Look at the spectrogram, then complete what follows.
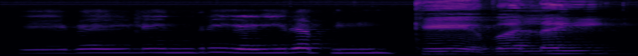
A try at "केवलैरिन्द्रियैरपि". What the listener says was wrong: இந்திரி இல்லை, ரிந்திரி. ரீ தான் படிக்கணும்.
